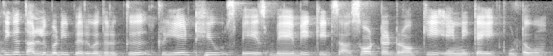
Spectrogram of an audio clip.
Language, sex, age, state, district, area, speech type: Tamil, female, 18-30, Tamil Nadu, Cuddalore, urban, read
